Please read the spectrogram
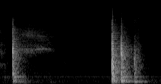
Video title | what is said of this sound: వీళ్ళు తీసుకున్న రెండు జతల బట్టలకి నా ఒక నెల జీతం Vlog -- SAYDU JEDDHA DRIVER VIDEOS --@RJPT_VENKEY | ఈ చికెన్ కూడా చూడు ఎంత గట్టిగా ఉంటదో గట్టిగా ఉండది కొడితే చూడు సౌండ్ వస్తుంది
